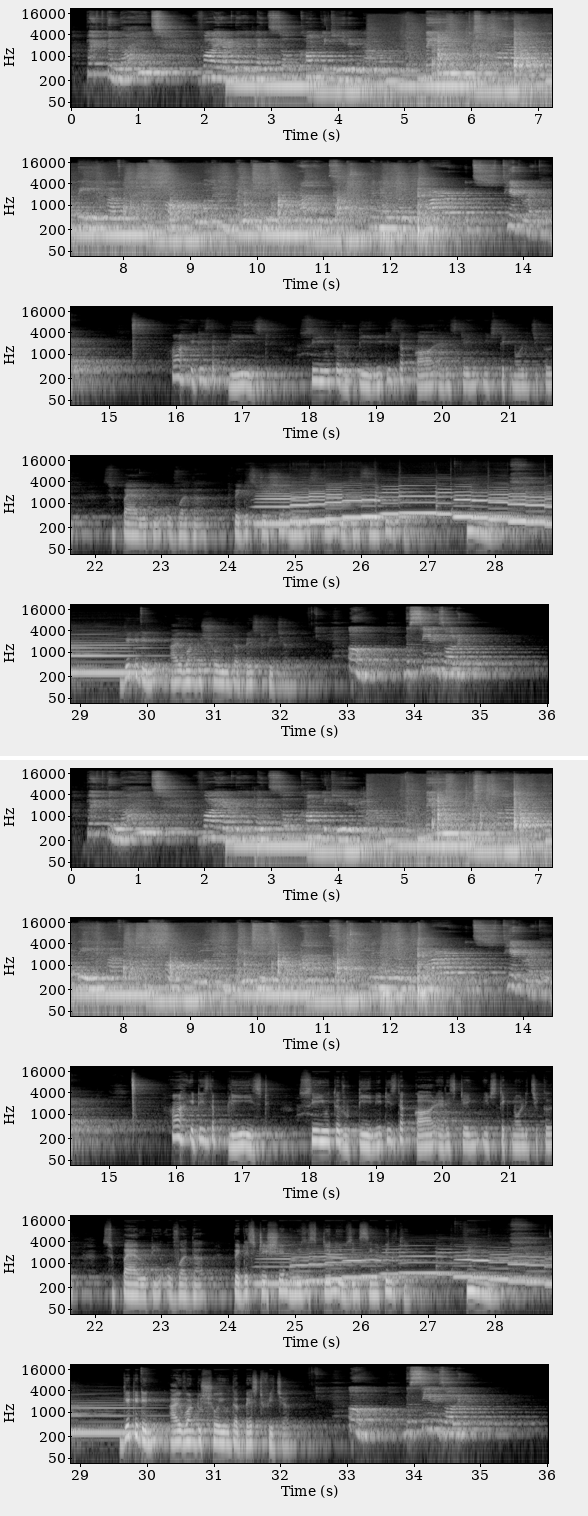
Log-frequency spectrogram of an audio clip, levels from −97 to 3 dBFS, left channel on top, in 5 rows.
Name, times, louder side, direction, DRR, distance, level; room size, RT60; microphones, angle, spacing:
voice 1, 0.2-14.5 28.2-28.6 33.0-33.4 33.8-34.7, equal, 20° left, -5 dB, 2.0 m, -27 dB
sound 1, 2.3-11.9, equal, 90° right, 0.8 m, -25 dB
sound 2, 4.4-12.5, right 1 dB, 20° right, 1.5 m, -26 dB
voice 2, 15.9-17.3 17.9-21.7 22.2-23.6 24.1-26.8 27.6-28.1 29.6-32.1, right 5 dB, 60° right, 12 dB, 0.3 m, -26 dB
Wind instrument woodwind instrument, 24.4-30.1, left 4 dB, 40° left, 0.4 m, -23 dB
12.5 x 4.4 x 6.6 m, 2.6 s
head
